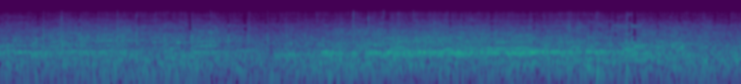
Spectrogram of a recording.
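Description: A crowd chatters and murmurs in a large echoing arena.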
